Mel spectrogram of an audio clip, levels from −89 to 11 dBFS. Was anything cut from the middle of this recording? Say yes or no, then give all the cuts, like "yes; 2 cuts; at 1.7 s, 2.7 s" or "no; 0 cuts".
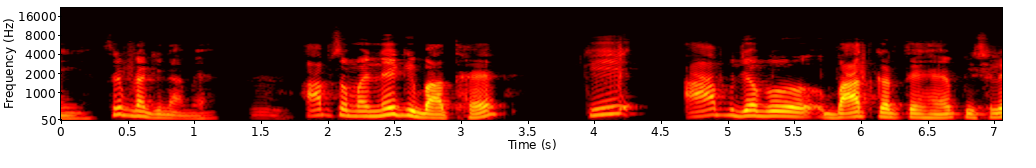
no; 0 cuts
